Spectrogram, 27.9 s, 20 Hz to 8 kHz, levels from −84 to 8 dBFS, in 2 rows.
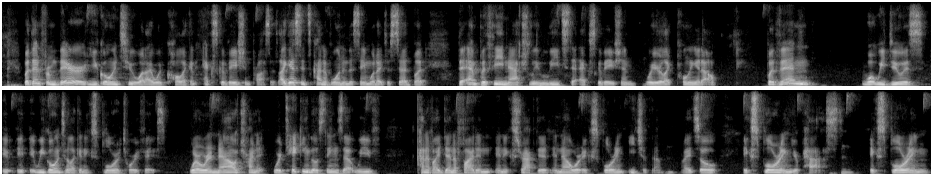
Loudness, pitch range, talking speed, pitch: -20 LUFS, 95-110 Hz, 185 wpm, 100 Hz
